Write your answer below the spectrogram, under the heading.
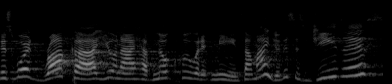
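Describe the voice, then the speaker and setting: A woman's high, raised, projected voice with very wide pitch swings. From Puerto Rico. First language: Spanish. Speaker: pastor. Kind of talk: sermon. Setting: church.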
